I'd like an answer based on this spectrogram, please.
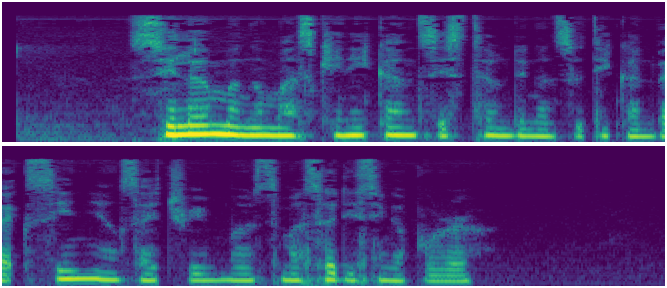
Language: Malay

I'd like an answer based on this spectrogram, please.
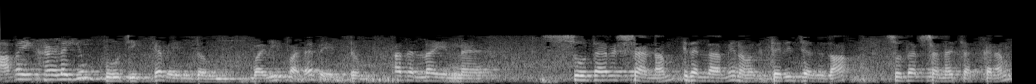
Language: Tamil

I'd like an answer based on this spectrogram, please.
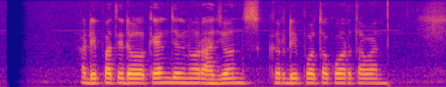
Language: Sundanese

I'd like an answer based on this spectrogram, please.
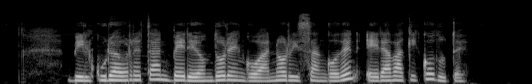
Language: Basque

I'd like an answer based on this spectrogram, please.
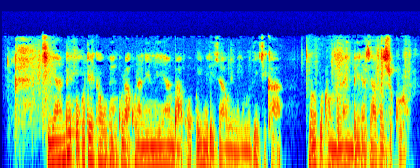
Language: Ganda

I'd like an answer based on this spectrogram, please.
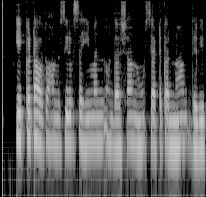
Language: Punjabi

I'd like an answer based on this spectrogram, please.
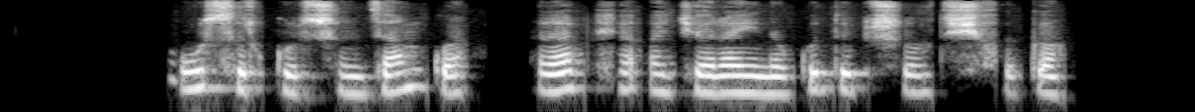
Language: Abkhazian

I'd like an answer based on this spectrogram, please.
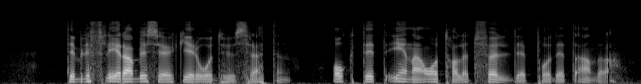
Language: Swedish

